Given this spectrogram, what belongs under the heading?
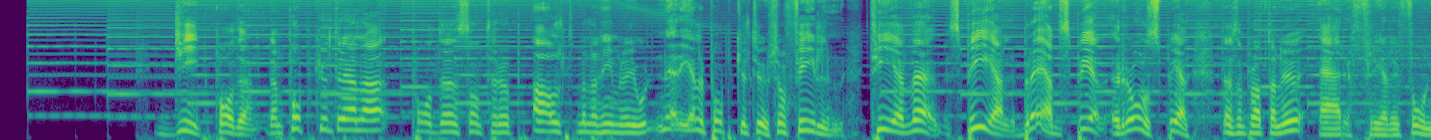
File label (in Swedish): trailer; Geekpodden; En podcast om popkultur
